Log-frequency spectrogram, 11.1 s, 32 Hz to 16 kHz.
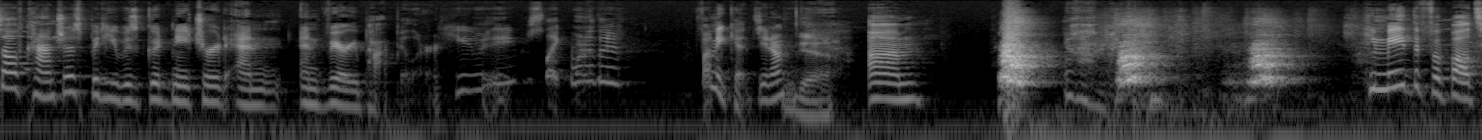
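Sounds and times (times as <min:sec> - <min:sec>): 
speech: 0:00.0 - 0:07.0, 0:07.7 - 0:09.6, 0:10.3 - 0:11.0
dog barking excitedly: 0:07.5 - 0:10.0.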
